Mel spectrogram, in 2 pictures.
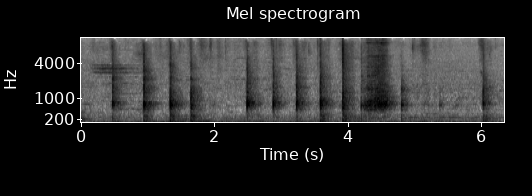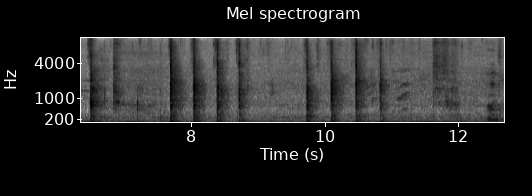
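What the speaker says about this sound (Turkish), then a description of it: "Ben küp küp doğruyorum." Steady, rhythmic knife chops cutting beetroot into cubes on a cutting board, sharp close taps roughly every half second with brief pauses, over a faint low background hum.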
